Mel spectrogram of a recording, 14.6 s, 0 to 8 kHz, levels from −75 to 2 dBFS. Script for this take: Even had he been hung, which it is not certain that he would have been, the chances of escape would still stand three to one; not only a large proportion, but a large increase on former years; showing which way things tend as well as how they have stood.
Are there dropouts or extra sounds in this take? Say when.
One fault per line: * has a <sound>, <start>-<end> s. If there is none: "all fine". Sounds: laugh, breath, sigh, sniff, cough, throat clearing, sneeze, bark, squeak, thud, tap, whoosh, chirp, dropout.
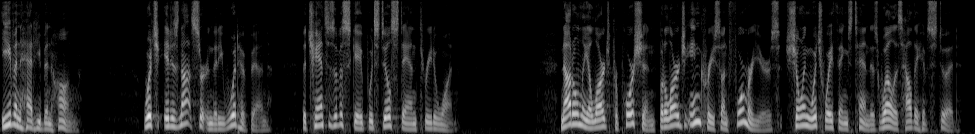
all fine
